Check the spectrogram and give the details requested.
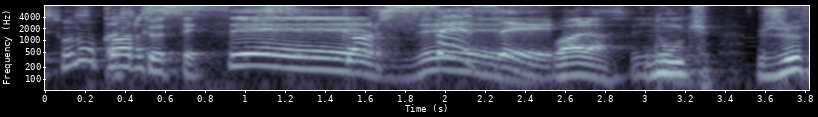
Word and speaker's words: Scorsese: pas écrire Scorsese et on sait même pas prononcer son nom parce que c'est Scorsese.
